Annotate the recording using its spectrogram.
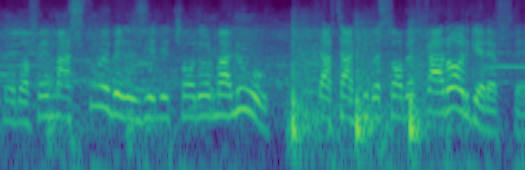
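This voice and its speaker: A man's raised, projected voice at a very fast pace, lively intonation, and noticeable background noise. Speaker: football commentator. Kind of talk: live commentary.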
